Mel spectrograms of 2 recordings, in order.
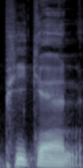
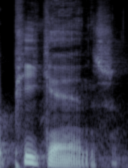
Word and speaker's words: pecan: Today I'm going to show you how to eat pecan nuts. These are pecans. Some people say pecan, but the proper way to say them, in my opinion, is pecan.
